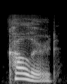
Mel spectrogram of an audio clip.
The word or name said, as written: colored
